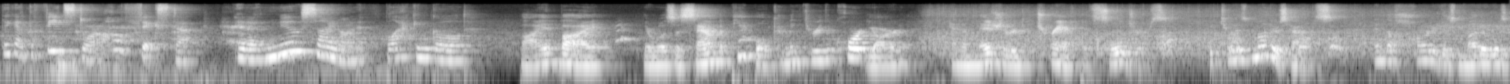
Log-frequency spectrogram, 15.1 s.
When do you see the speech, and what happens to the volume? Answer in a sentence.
You can hear the speech from 0.0 to 15.0 s, at a steady volume.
